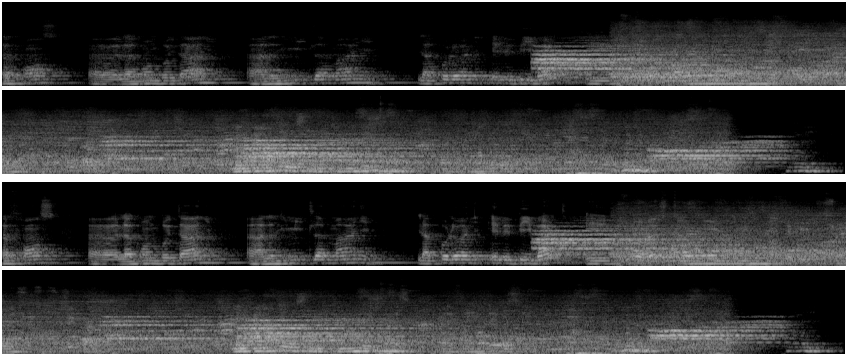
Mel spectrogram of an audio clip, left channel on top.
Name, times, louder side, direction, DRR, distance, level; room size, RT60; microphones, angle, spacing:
voice 1, 0.0-3.9 4.2-9.5 12.3-13.8, right 3 dB, 75° right, 0.5 m, -35 dB
sound 1, 5.3-8.1 9.4-13.2 14.9-16.2, equal, 90° left, 1.0 m, -29 dB
sound 2, 6.1-15.7, left 1 dB, 60° left, 0.9 m, -32 dB
voice 2, 10.7-12.5 13.2-13.5 14.5-14.9 16.3-16.6, right 1 dB, 20° left, 0.6 m, -28 dB
5.2 x 2.4 x 2.8 m
head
